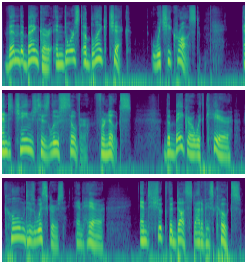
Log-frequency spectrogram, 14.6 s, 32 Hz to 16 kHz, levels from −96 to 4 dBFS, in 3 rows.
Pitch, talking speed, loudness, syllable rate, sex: 155 Hz, 140 wpm, -20 LUFS, 4.0 syllables/s, male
